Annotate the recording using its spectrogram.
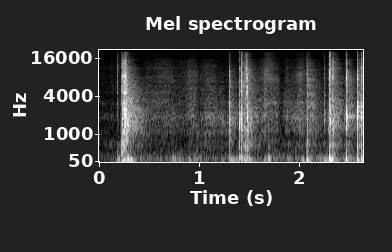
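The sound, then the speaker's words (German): A safe with gears, a digital number display and a dial like an old rotary telephone's being opened: a handful of sharp mechanical clicks and clunks at irregular intervals, with a louder clack at the start and a quick cluster near the end. No voices. “So hört sich das an, wenn man den Tresor öffnet.”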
